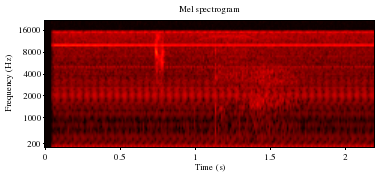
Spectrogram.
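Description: Steady electrical mains hum: a constant low buzz with a ladder of evenly spaced overtones and no change in pitch or level.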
